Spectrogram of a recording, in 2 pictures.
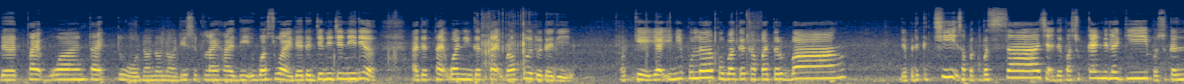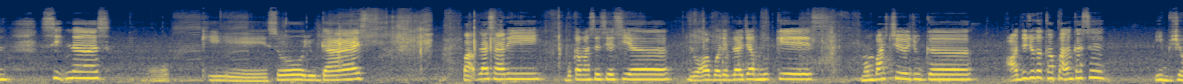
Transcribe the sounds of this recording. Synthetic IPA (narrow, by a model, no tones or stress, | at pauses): adət̪ajp̚want̪ajp̚t̪uonononõdiəsəkəlajɦadiubasuajdiadəd͡ʒənid͡ʒənidiəʔadat̪ajp̚wanaŋɡət̪ap̚bəɾapət̪ut̪adi | ʔokejaʔinĩpulapəbaɡajkapat̪ərbaŋ | daipadakət͡ʃit̪̚sampakəbəsarsiaʔdapasukandiəlaɡipasukan | sik̚nəs | o | kʰesojuɡajs | paʔbəlasɦaɾibukanmas̬əsiəsiə | juɔlbolɛhbəlad͡ʒarməlukɪs | mə̃mbat͡ʃəd͡ʒuɡa | ʔa̰dəd͡ʒuɡakapaʔaŋkasə | imd͡ʒɔ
